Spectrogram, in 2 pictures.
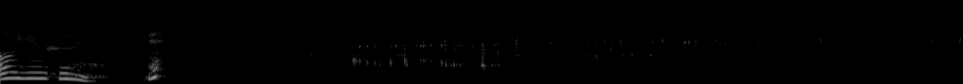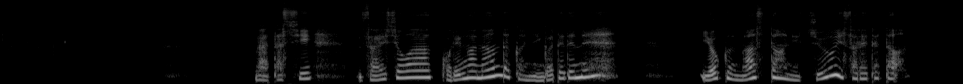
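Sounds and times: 
speech: 0.0s - 1.6s, 12.3s - 15.8s, 16.6s - 18.8s
fizzy soda water poured into a glass over ice for a gin fizz: 2.9s - 10.3s.

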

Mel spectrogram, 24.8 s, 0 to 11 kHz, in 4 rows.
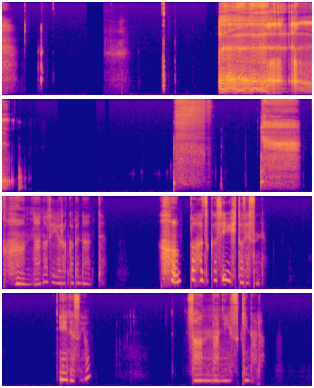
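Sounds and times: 
person burping: 4.4s - 6.6s
speech: 15.8s - 17.6s, 19.8s - 20.4s, 22.4s - 23.8s.

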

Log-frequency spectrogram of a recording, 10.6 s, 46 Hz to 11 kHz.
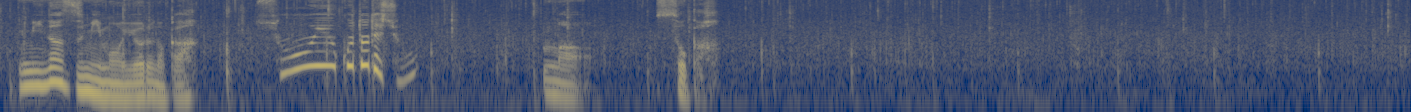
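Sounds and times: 
steady rain pattering on a surface: 0.0s - 10.5s
speech: 0.2s - 3.3s, 4.1s - 5.5s.

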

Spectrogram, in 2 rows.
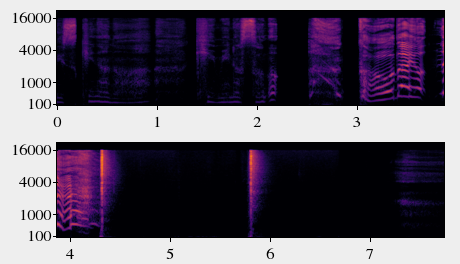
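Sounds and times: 
speech: 0.0s - 3.8s
whip crack: 5.8s - 6.0s.

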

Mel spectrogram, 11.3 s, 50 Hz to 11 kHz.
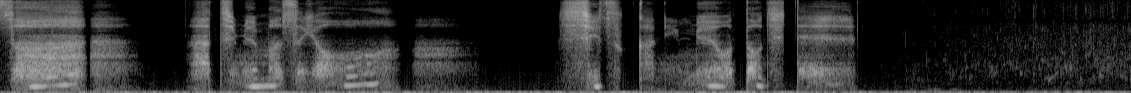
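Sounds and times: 
babbling brook water gurgling over stones: 0.0s - 1.2s, 1.9s - 4.0s, 5.6s - 8.6s
speech: 2.2s - 4.0s, 5.6s - 8.3s.

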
